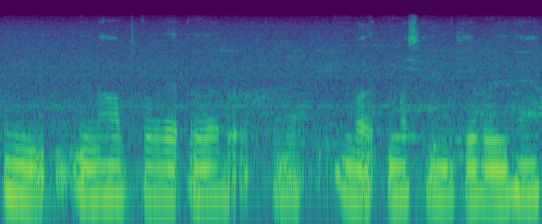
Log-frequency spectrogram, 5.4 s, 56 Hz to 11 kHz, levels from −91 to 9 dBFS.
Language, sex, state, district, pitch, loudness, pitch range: Hindi, male, Haryana, Charkhi Dadri, 105 Hz, -19 LUFS, 105-110 Hz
